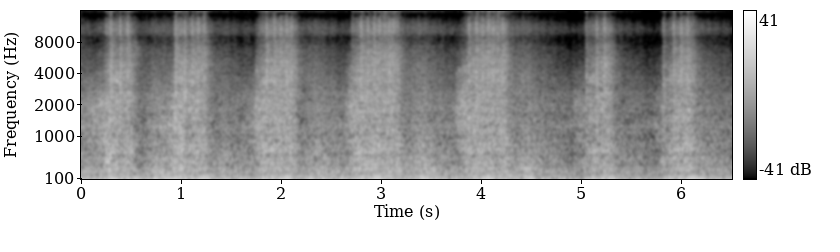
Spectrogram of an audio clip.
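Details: 1994 Ford F-250 IDI diesel first start after sitting years, no antifreeze: idling with sharp puffing ticks about once a second; huge exhaust manifold leak, owner thinks one side's manifold cracked.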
